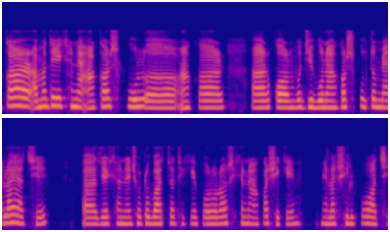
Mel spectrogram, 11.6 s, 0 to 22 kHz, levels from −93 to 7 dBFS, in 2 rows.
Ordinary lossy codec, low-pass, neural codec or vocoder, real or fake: none; none; codec, 16 kHz, 8 kbps, FunCodec, trained on LibriTTS, 25 frames a second; fake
